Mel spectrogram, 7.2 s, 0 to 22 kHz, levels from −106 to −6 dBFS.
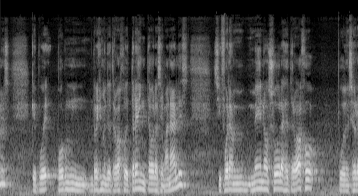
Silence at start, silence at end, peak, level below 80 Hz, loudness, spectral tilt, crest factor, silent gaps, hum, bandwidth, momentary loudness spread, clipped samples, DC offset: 0 s; 0 s; -10 dBFS; -54 dBFS; -26 LUFS; -6.5 dB/octave; 14 dB; none; none; 15.5 kHz; 14 LU; under 0.1%; under 0.1%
